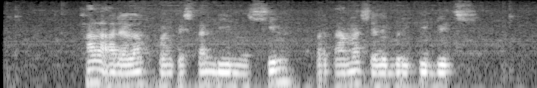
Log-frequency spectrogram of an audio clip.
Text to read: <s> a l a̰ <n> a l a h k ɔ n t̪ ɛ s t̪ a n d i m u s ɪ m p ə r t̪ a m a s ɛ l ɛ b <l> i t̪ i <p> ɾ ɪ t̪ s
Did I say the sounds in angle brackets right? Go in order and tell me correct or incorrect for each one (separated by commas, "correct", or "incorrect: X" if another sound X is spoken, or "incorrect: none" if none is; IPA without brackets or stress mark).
incorrect: h, incorrect: d, incorrect: ɾ, incorrect: b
